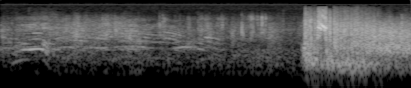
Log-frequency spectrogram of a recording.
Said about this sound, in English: A watchtower guard shoots at his feet.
